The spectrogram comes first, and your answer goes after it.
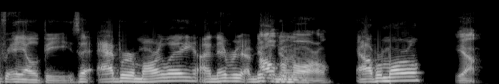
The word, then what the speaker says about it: Albemarle: all right uh how do you pronounce a l the company name for ALB is that abber Marley I never know Albemarle yeah Albemarle okay Albemarle for if you asked about that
